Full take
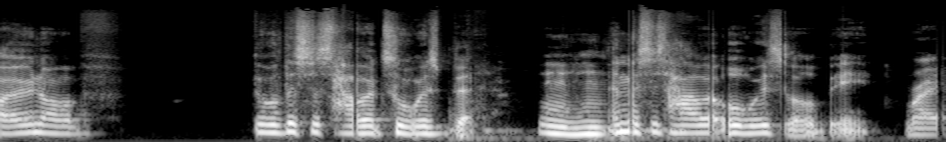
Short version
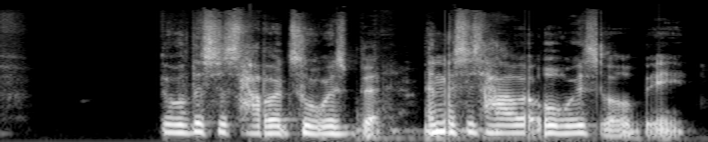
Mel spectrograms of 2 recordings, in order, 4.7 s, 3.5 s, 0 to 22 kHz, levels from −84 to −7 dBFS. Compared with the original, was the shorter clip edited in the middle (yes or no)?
yes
